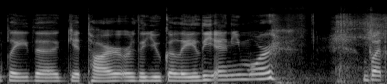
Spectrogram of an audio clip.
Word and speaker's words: ukulele: go hey and it's and it's ukulele not are you serious I've been pronouncing it wrong my whole life like it's um uku is like uh hair hair lice yeah oh okay yeah so it's kind of like jumping fleas type of thing that that's English Hawaiian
